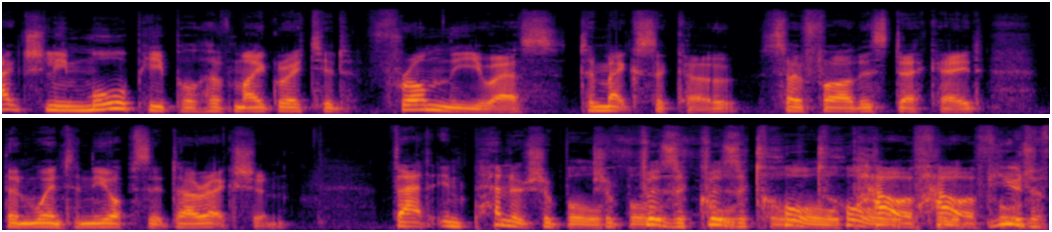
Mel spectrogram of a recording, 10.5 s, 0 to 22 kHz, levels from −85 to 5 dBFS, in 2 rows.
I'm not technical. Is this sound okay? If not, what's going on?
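No. From 8.21 s to the end, everything repeats equally loud about a third of a second later. This doubled audio track is likely a second, slower recording mixed in.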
